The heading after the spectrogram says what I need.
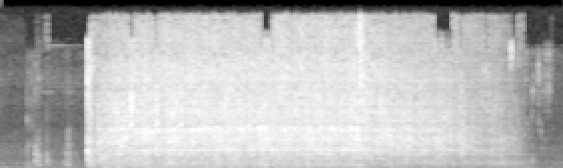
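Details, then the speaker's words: Chevy Equinox cranking: even rushing whir faster than normal cranking with no compression chuffs, as if only the starter were turning; valve cover off reveals a loose timing chain and lost compression. "This is why your engine is turning super fast, like it's the starter."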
